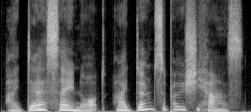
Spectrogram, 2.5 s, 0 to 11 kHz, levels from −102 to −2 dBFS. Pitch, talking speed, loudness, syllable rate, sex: 215 Hz, 190 wpm, -21 LUFS, 4.8 syllables/s, female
